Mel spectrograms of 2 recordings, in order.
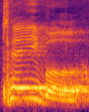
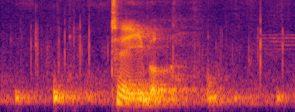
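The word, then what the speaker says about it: table: তাহলে the book is অন দ্য টেবল। ওকে, তাহলে আপনাকে কিন্তু দ্য বুক ইজ এখান থেকে অন নিতে হবে, অন দ্য টেবল। এই যে টেবিল, টেবিলের উচ্চারণ কিন্তু টেবিল এরকম করে বললেই হবে না, টেবল।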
